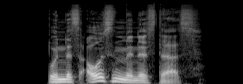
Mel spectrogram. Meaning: genitive singular of Bundesaußenminister
- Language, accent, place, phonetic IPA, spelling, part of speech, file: German, Germany, Berlin, [ˌbʊndəsˈaʊ̯sənmiˌnɪstɐs], Bundesaußenministers, noun, De-Bundesaußenministers.ogg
